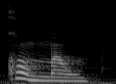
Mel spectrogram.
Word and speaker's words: comam: Still stress the second to last syllable, com, but this time we say comam and we close our lips in the end. Very different from falem, the mouth remains open. Now comam, the lips are closed in the end.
